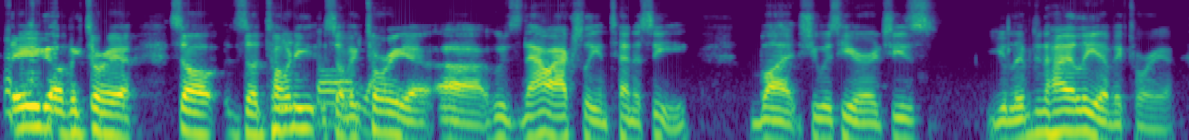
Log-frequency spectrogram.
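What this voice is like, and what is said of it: Deep voice. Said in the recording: “I have a deep voice”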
